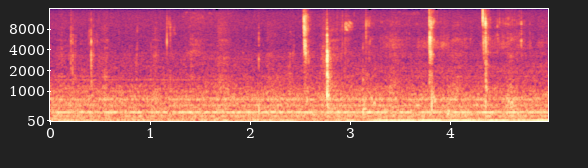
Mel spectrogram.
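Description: Closed-mouth chewing of a D'Loops crispy oat snack: a few faint crunches and mouth clicks, about five sharp ticks in the second half, over a steady low hum.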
